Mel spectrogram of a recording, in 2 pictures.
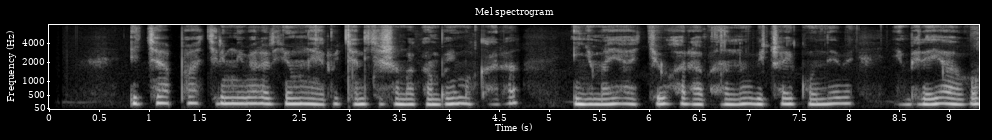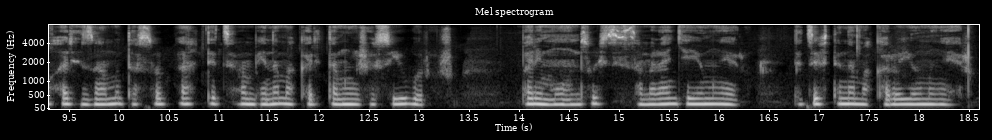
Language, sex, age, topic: Kinyarwanda, female, 18-24, government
